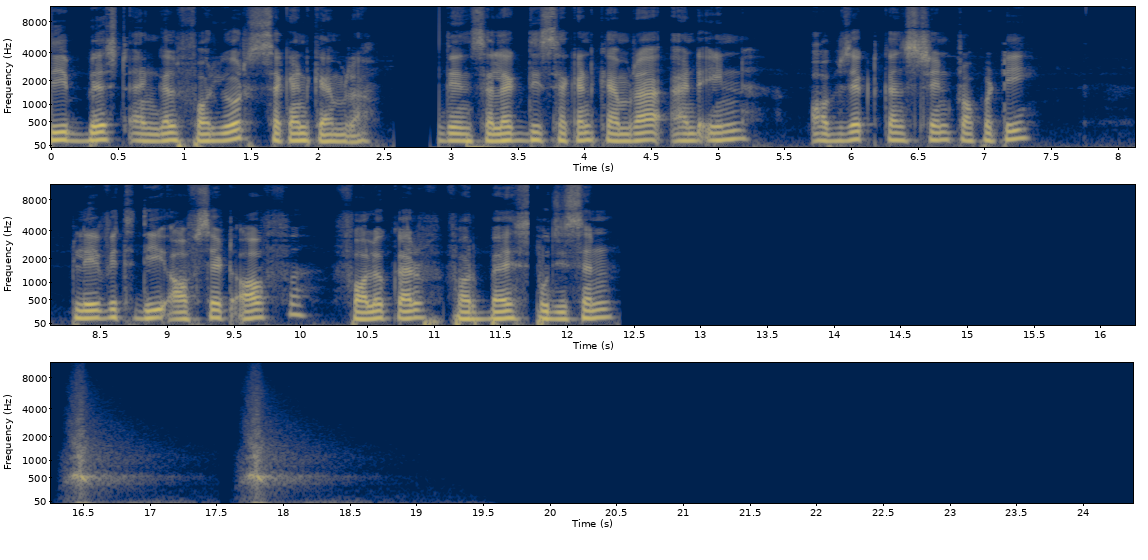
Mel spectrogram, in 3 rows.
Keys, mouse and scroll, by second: 3.1 scroll down 1, 3.2 click, 4.5 click, 8.9-9.3 scroll down 3, 9.1 middle click, 9.3-10.2 middle drag, 10.2 scroll down 3, 10.3-10.8 middle drag, 10.8 scroll down 1, 11.0-11.6 middle drag, 11.6 click, 13.1-14.4 drag, 14.4 KP_0, 14.8-15.9 scroll up 2, 15.9-18.6 drag, 19.8-22.5 drag, 23.7 click.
